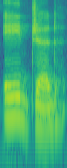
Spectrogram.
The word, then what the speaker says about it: aged: Versus aged, aged. When I do that, I have a reduced I vowel between my j and my d.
